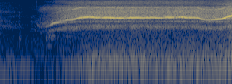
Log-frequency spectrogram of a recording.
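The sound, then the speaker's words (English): A single sustained whistle starts about half a second in and holds a steady high pitch, bright and loud with a washy, echoing reverb tail spreading around it. “A little more reverb on that.”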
